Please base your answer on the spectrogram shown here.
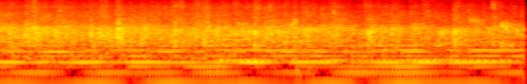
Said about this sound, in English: Can we give them a round of applause?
